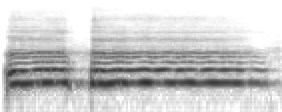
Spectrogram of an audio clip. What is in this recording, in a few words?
UUUHUUH, MALES; Best Service; Hyper Dance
